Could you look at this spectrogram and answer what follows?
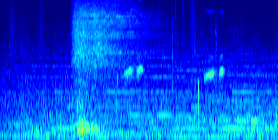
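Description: Two short croaks from a frog in the farming life-sim game Disney Dreamlight Valley, coming at moderate volume over a steady ambient game background after a brief splashy burst.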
